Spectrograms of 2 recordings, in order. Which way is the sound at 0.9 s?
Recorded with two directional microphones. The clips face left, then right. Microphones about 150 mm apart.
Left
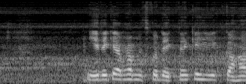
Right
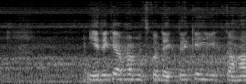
50° left (ahead or behind).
